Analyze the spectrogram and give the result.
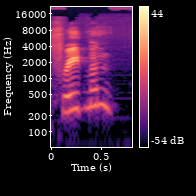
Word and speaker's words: Friedman: Is it Friedman? – You said it perfectly.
